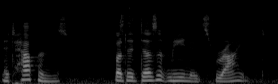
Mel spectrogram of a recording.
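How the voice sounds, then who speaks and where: A British man streaming a game, chatty and quick to laugh as he talks to his viewers. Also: on the high side. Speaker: livestreamer. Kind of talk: casual gaming stream chat.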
